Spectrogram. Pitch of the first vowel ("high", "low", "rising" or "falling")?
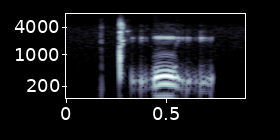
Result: rising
